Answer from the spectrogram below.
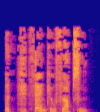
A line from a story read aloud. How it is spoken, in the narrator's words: Pocket laughed and said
